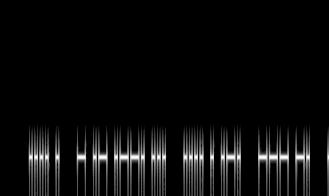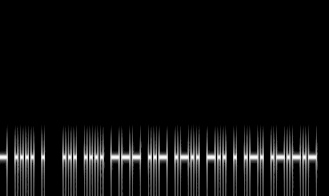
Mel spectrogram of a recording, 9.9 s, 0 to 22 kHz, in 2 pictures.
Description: Morse code, heard as a keyed tone, about 30 wpm, 700 Hz. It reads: HE TAPS HER ON THE SHOULDER.
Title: Additional Easy Phrases 30wpm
